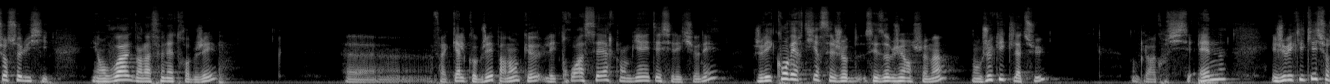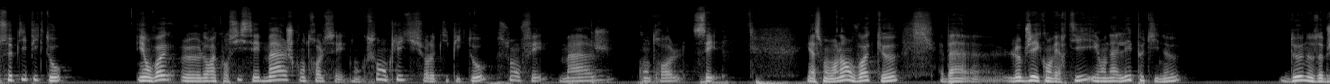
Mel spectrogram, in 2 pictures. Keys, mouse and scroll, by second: 12.0 n, 20.3 ctrl+shift+c, 25.0 click.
